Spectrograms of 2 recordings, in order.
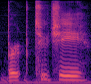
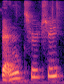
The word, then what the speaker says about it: Bentucci: So I think I actually did ring Bertucci and Kledic, but like Eusta, no. There's no way to feasibly guard it. Isn't that Bentucci? It is. I just mispronounced it.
